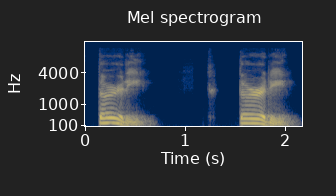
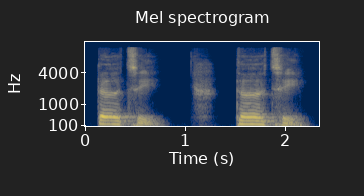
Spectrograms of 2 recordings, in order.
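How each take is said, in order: First: THIRTY as "thur-dee"; American flapped THIRTY. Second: THIRTY as "thuh-tee", crisp T; no R, clear T in THIRTY; British THIRTY, said slowly and carefully. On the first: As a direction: tap the T like an R in THIRTY. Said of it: "esse T vai ganhar um som de R". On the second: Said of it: "no inglês britânico". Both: Shown as a demonstration.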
